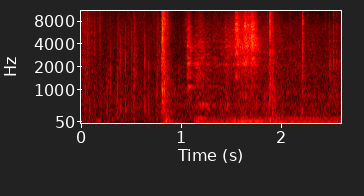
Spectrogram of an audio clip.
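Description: A car engine starts up.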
